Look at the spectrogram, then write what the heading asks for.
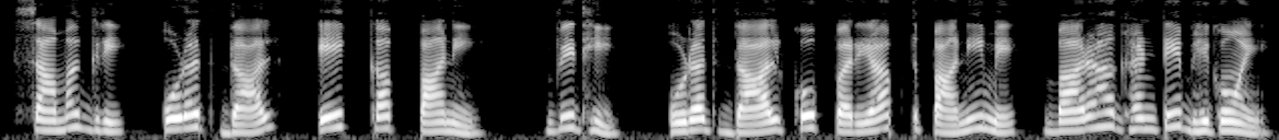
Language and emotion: Hindi, neutral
